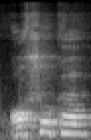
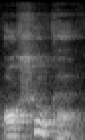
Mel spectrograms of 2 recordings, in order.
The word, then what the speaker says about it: Ashoka: instruction of the Emperor Ashoka, also pronounced Ashok by certain people, who ruled over India sometime around at 200 BCE, or at least BC. His life was dramatic. As a young prince, Prince Ashoka was extremely violent, brutal,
